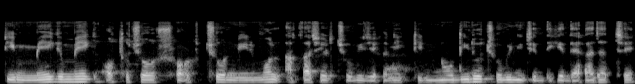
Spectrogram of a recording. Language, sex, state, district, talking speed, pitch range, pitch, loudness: Bengali, male, West Bengal, Kolkata, 140 wpm, 100-115 Hz, 105 Hz, -19 LUFS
